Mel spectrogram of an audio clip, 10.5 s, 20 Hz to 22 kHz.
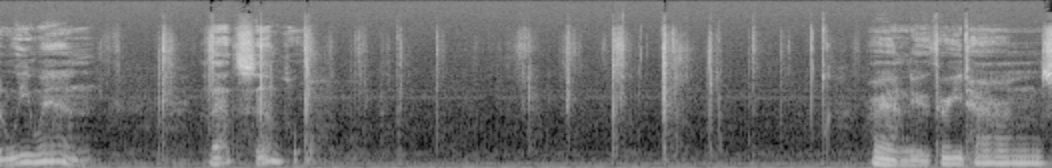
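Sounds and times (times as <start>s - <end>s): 
speech: 0.0s - 1.0s, 2.1s - 3.2s, 8.7s - 10.5s
steady low hum: 0.0s - 10.5s
tarot cards being shuffled: 0.0s - 10.5s.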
